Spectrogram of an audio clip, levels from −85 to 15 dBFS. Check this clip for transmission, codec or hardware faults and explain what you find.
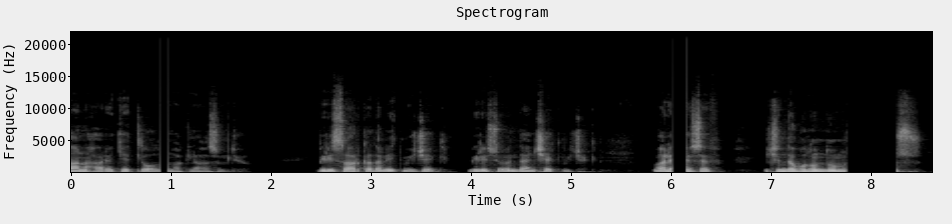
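Three dropouts in this speech clip, all one kind: a Bluetooth stall, most likely, as the headphones' buffer drained while interference held packets up. The sound cuts to silence, then resumes: 0.90–0.97 s (77 ms), 6.01–6.15 s (146 ms), and a long 7.75–8.25 s gap (half a second).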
